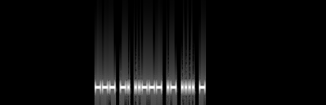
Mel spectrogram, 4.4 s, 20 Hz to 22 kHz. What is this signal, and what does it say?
Morse code, heard as a keyed tone, about 52 wpm, 700 Hz. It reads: ON2AHT
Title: DXCC-100 Call Signs - 6 Characters - 50wpm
